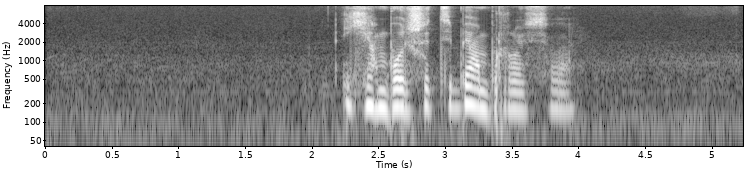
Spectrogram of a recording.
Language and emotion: Russian, angry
